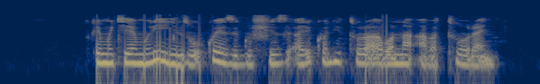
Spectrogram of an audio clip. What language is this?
Kinyarwanda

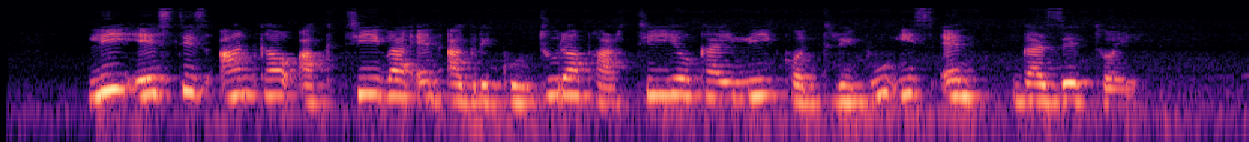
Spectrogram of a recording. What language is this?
Esperanto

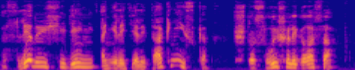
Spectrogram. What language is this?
Russian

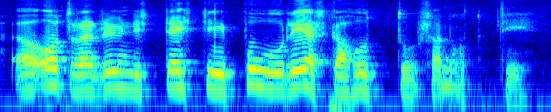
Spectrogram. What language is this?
Finnish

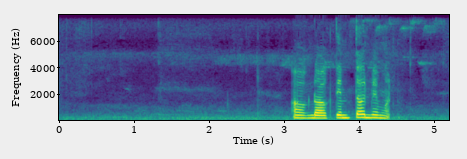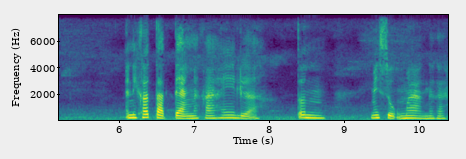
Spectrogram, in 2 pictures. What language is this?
Thai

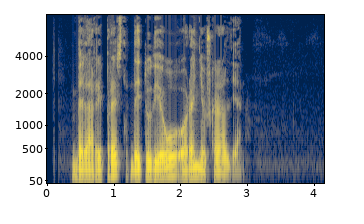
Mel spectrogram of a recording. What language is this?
Basque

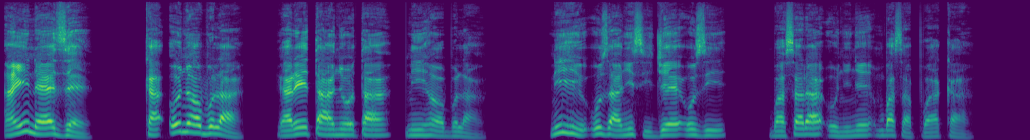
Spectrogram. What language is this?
Igbo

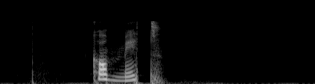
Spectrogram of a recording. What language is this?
Swedish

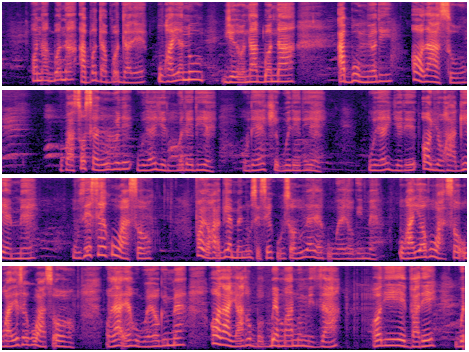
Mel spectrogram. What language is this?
Yekhee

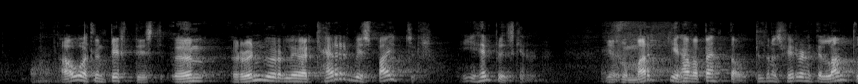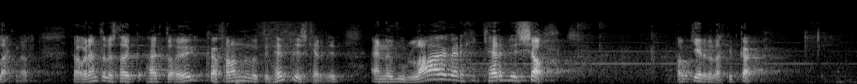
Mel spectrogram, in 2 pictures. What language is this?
Icelandic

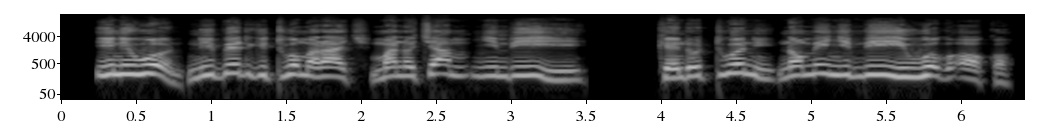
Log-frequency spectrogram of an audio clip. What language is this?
Luo (Kenya and Tanzania)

